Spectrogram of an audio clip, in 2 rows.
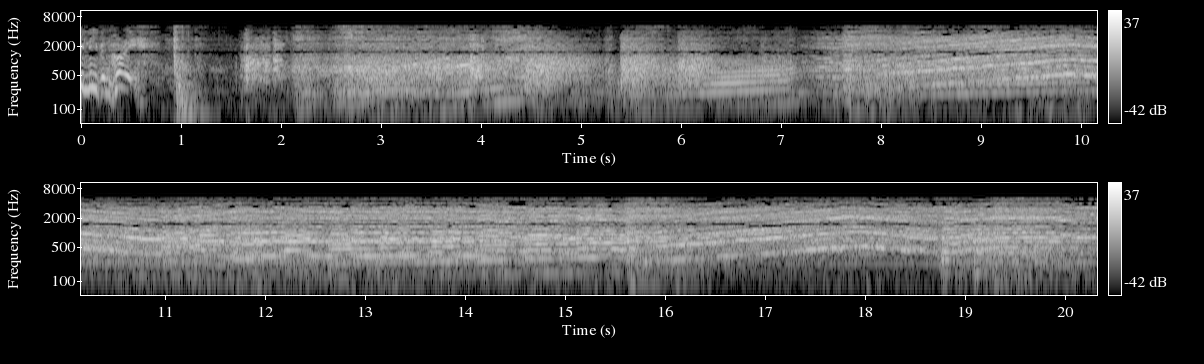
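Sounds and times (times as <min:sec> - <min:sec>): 
speech: 0:00.0 - 0:00.9
car door thudding shut: 0:00.9 - 0:01.4
car engine starting and revving as the car accelerates away: 0:01.6 - 0:20.2.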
